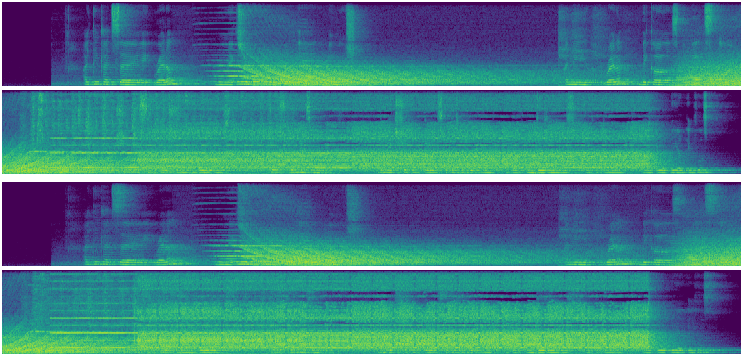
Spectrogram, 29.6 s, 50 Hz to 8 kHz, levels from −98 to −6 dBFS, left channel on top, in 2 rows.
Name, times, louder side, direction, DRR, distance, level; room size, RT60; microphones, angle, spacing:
voice 1, 1.6-3.7 4.3-5.4 5.9-7.4 11.1-19.5 19.8-21.6 22.3-27.2 27.6-28.9, left 2 dB, 40° left, 5 dB, 0.5 m, -30 dB
sound 1, 4.1-11.4 13.2-21.0, equal, 5° right, 1.0 m, -23 dB
sound 2, 15.0-20.7, left 3 dB, 70° left, 1.2 m, -33 dB
sound 3, 15.7-27.7, right 4 dB, 25° right, 0.3 m, -20 dB
8.2 x 4.9 x 3.6 m, 2.1 s
head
